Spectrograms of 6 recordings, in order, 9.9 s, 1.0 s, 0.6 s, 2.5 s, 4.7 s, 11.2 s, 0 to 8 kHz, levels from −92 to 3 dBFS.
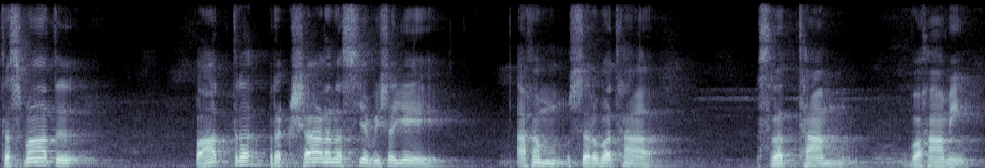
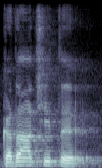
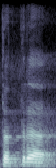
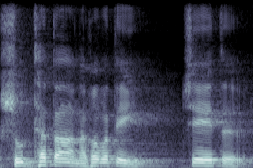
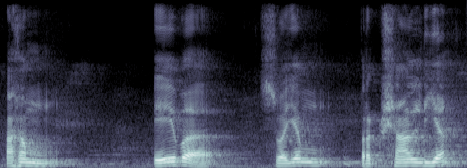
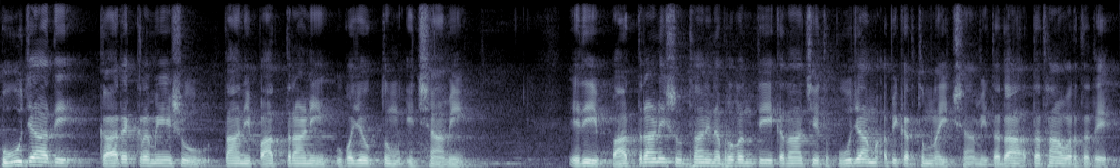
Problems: continuous background conversations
